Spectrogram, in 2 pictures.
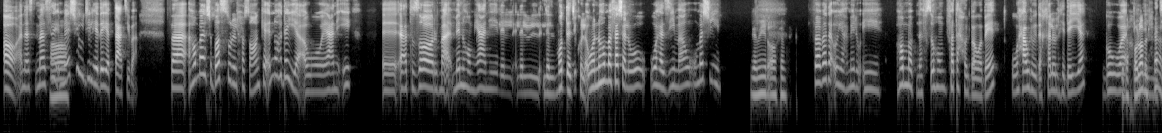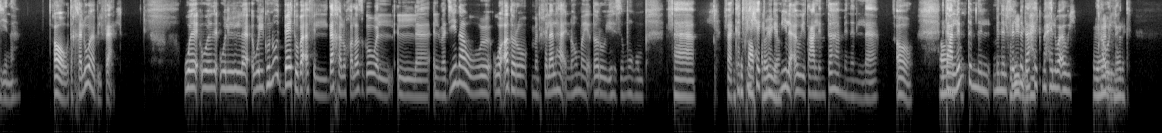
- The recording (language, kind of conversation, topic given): Arabic, podcast, إيه هو الفيلم اللي غيّر نظرتك للحياة، وليه؟
- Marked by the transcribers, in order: "ماشي" said as "ماسي"; tapping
